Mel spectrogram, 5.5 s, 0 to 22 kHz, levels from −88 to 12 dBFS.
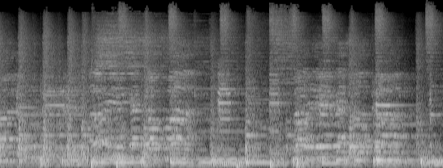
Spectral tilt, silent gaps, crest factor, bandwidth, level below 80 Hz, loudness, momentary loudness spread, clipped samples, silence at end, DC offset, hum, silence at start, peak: -5.5 dB/octave; none; 14 dB; over 20 kHz; -32 dBFS; -16 LUFS; 5 LU; under 0.1%; 0 s; under 0.1%; none; 0 s; -2 dBFS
